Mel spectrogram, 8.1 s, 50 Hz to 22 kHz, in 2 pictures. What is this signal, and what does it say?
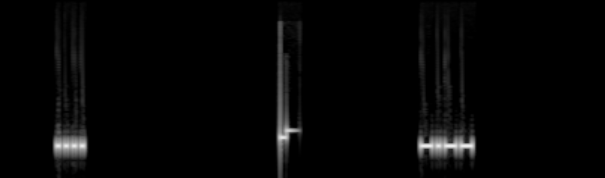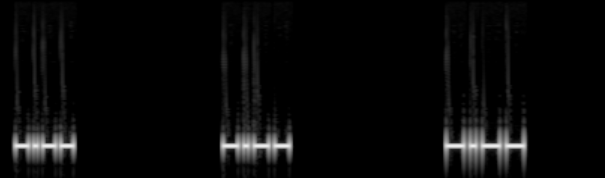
Morse code, heard as a keyed tone, about 36 wpm, spaced as for 8 wpm, 700 Hz. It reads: H YYYY
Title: Speed-Racing Single Letters 30wpm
